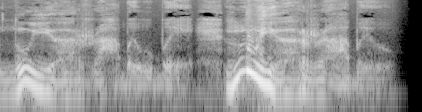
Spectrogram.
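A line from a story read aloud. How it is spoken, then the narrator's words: Furious passionate whisper. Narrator (Ukrainian): він люто й пристрасно шепотів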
